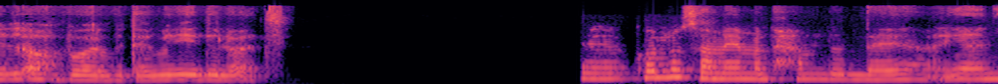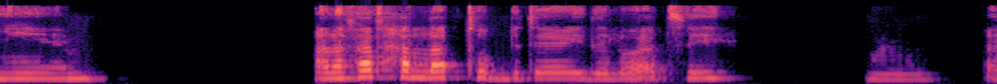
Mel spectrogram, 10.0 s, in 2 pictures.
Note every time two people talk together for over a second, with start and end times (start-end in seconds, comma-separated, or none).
none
